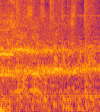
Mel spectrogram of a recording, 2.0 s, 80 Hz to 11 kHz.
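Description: BMW M5's tyres squealing in a sustained skid as the car drifts and burns out, with its engine running under the slide.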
